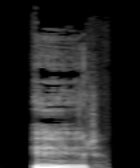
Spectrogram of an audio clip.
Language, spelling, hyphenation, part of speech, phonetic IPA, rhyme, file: Hungarian, űr, űr, noun, [ˈyːr], -yːr, Hu-űr.ogg
- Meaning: 1. void, gap (empty space) 2. space, outer space (area beyond the atmosphere of planets that consists of a vacuum) 3. emptiness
